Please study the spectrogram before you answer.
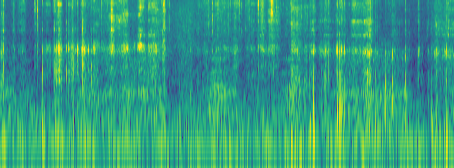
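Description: A hollow, dry, hand-sized coconut shell half, brown and fibrous outside and smooth inside, is scratched and tapped with the fingernails. Soft, dry scratching mixes with quick, short clicks and taps over a steady low hum. The taps die away almost at once, with no ring.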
